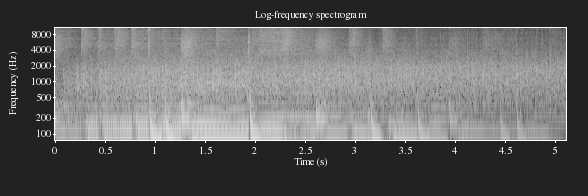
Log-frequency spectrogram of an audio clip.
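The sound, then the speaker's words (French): An audience at Montreux Comédie claps and cheers steadily throughout as the next comedian, Thanos, is welcomed, a dense wash of applause with scattered shouts and whoops rising above it, loud, with no one speaking. “Préparez-vous maintenant à accueillir notre prochain artiste et faites du bruit, où que vous soyez, pour Thanos!”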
